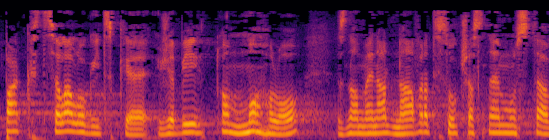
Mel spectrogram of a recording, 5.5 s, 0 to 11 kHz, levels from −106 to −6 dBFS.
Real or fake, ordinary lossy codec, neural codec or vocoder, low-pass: real; MP3, 32 kbps; none; 9.9 kHz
